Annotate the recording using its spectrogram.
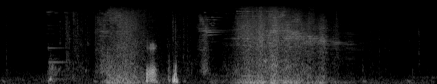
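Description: Magical swooshes and blasts burst out in a game.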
